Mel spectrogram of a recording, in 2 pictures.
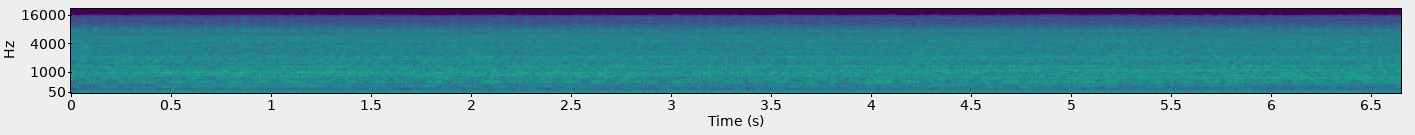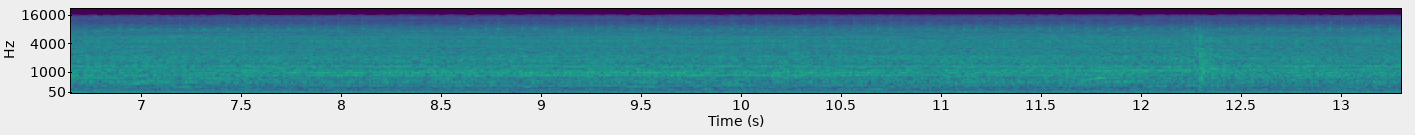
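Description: Steady background noise: an even hiss with a low hum and a few faint steady tones underneath, broken only by one short click near the end.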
